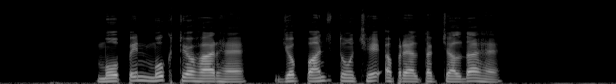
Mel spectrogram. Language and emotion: Punjabi, neutral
